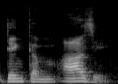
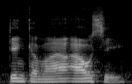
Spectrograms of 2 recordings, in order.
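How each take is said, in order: First: The second word is said as 'Aussie'. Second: The second word is said as 'Ousie'. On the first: The speaker calls it right. "when it should be Dinkum Aussie" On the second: The speaker calls it wrong. "I don't want to be here every single day saying Dinkum Ousie"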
